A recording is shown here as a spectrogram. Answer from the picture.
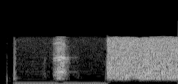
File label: Family Radio Service (FRS)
